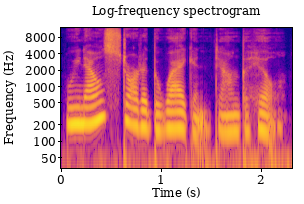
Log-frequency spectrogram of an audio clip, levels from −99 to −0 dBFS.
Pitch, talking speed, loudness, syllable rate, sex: 185 Hz, 205 wpm, -16 LUFS, 4.7 syllables/s, female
